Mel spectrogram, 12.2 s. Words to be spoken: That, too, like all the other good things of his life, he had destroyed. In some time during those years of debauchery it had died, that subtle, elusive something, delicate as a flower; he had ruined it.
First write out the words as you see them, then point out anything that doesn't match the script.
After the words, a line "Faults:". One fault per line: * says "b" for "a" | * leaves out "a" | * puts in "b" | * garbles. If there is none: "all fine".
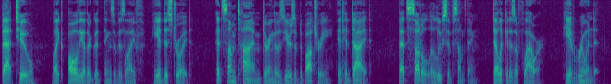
That, too, like all the other good things of his life, he had destroyed. At some time during those years of debauchery it had died, that subtle, elusive something, delicate as a flower; he had ruined it.
Faults:
* says "At" for "In"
